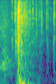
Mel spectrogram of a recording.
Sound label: knife hit, Fists; cstrike; JAIL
